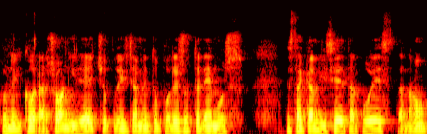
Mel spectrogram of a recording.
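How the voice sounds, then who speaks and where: This man has an Antioquian accent. His tone is dark and mellow. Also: quiet background. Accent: Antioquian Colombian (paisa). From Colombia, Antioquia. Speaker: guest speaker on Colombian culture. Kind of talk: interview talk. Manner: formal.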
